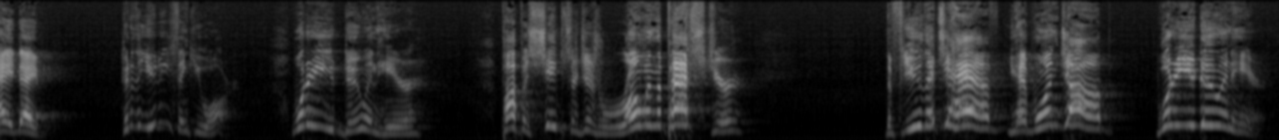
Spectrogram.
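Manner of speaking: mock condescending contempt. Retelling David's big brother scolding him, with mocking big-brother contempt. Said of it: "hear just the laughable contempt in his voice".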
